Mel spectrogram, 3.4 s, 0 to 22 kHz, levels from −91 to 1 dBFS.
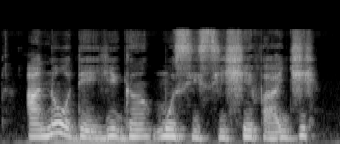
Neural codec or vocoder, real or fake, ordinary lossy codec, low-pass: none; real; none; 9.9 kHz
